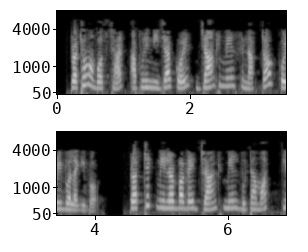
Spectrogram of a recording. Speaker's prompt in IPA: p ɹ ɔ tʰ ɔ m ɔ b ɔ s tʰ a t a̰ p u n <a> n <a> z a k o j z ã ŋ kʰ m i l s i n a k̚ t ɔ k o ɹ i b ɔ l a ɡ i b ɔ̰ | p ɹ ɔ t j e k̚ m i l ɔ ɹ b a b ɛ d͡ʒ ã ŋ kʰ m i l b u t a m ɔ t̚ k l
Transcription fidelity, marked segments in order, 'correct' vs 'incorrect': incorrect: i, incorrect: i

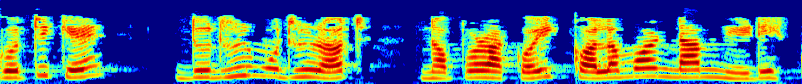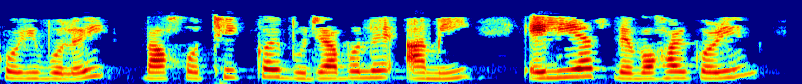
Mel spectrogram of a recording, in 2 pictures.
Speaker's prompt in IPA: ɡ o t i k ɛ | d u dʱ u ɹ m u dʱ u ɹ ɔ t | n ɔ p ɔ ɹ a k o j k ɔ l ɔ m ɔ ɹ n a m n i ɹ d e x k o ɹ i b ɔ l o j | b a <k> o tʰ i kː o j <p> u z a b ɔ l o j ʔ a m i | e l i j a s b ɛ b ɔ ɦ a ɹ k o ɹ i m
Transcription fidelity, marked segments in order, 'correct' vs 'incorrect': incorrect: x, incorrect: b

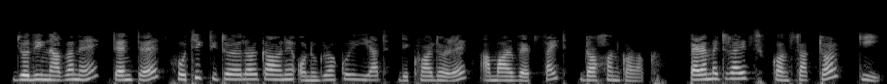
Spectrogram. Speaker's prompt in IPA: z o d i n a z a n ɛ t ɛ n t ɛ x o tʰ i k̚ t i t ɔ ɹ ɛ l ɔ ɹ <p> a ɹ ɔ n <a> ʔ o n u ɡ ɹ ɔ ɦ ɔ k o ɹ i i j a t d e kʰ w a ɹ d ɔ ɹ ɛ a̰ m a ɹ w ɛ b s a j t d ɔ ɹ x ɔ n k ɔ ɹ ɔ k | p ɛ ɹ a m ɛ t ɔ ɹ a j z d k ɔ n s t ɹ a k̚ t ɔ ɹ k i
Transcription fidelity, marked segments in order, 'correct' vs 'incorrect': incorrect: k, incorrect: ɛ

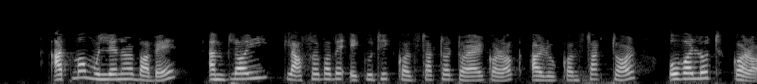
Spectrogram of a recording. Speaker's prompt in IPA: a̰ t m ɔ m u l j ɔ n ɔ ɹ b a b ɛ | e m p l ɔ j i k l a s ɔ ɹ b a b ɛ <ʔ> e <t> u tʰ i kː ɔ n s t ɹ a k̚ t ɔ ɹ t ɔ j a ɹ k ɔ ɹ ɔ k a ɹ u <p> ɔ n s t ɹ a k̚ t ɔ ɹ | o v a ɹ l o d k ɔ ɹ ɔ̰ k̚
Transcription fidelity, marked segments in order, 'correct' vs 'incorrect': correct, incorrect: k, incorrect: k

